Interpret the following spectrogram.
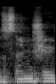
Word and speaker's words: संशय: संशय अब संशय शब्द में स पहले दंत है। फिर तालव्य है।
